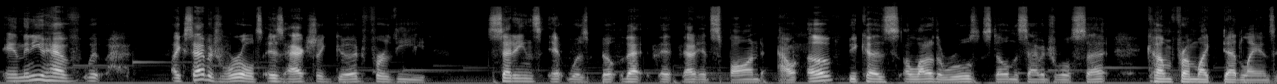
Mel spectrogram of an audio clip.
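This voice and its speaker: A man hosting a casual discussion of tabletop games, talking in a halting, rambling way that often repeats words. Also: mid-range voice, steady tone, a bit bright, soft background music.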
